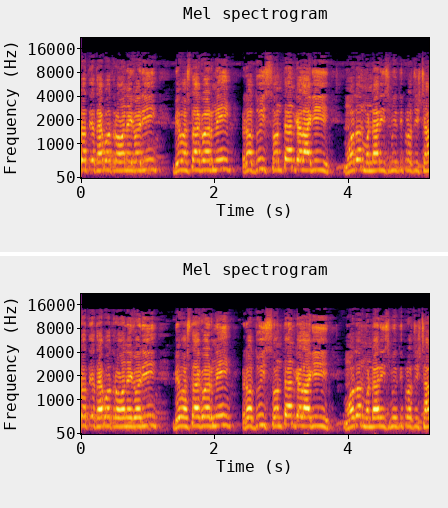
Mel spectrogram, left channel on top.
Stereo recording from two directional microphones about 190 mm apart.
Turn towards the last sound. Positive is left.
turn(degrees=-10)  # may be behind; listen again after turning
